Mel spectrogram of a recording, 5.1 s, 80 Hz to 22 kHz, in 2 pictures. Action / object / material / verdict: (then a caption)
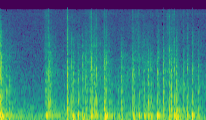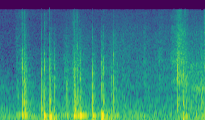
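tap / plastic detergent jug / plastic / none. A large orange plastic Tide detergent jug with a blue cap is turned in the hands while fingertips tap on its plastic. The result is a quick, irregular run of short, dry, hollow taps and thunks with a low body around 220 Hz, plus soft handling rustle between them.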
